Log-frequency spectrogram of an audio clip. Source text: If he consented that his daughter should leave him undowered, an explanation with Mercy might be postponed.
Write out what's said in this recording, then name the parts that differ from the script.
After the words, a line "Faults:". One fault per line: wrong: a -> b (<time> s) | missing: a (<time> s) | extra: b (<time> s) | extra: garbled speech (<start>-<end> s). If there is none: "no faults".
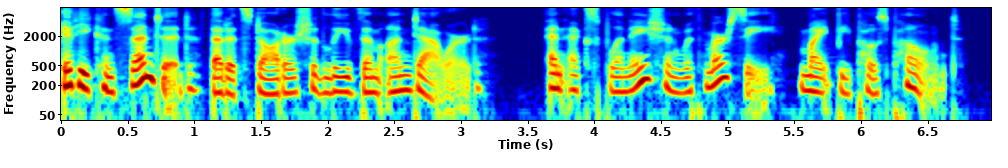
If he consented that its daughter should leave them undowered, an explanation with Mercy might be postponed.
Faults:
wrong: his -> its (1.3 s)
wrong: him -> them (2.3 s)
